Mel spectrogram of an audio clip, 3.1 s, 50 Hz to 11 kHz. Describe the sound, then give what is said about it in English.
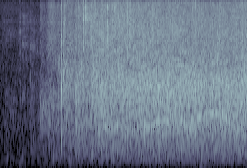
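Applause from a Catholic group audience after a speech starts with a few scattered claps, then quickly swells into steady, dense clapping that holds at full strength for about 18 seconds, with no voices over it. “And here follows a solid 18 seconds of applause.”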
